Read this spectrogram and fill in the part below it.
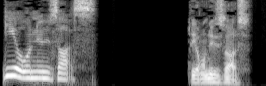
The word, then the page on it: Dionysos: German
